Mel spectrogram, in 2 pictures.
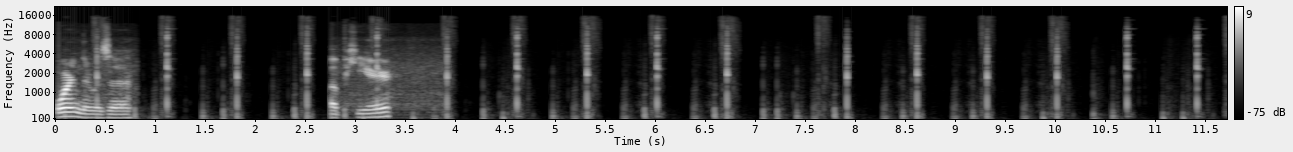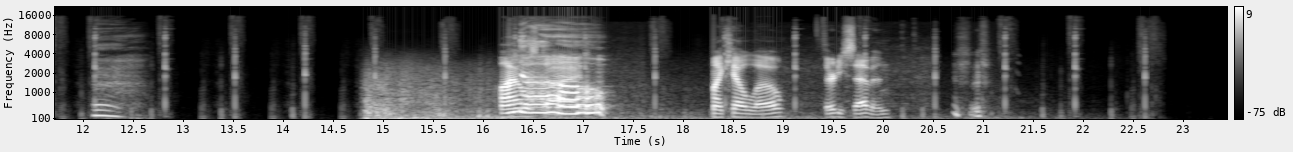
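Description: A pickaxe chips at stone with quick, regular taps.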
